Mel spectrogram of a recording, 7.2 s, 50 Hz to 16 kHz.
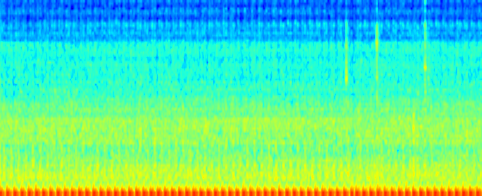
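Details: Nissan Almera/March idling with a steady low pulse and uneven chug, engine shaking, check-engine light on; pulling the number 1 coil leaves it unchanged, pointing to a failed ignition coil causing a dead-cylinder misfire.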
